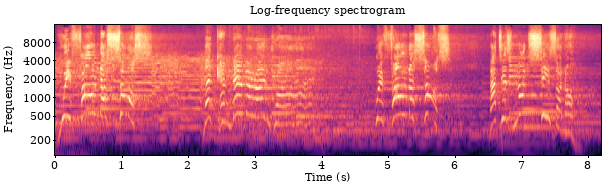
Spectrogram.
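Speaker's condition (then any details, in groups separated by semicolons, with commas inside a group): No condition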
